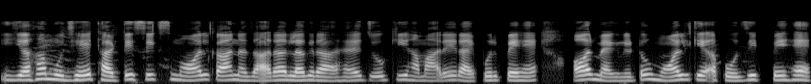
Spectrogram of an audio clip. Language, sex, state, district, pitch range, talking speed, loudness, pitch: Hindi, female, Chhattisgarh, Raipur, 185-215 Hz, 170 wpm, -17 LUFS, 200 Hz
